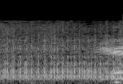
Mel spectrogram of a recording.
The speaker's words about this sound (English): I have something that might be able to open that. All right, ready? My God. Got a chainsaw? He does have a chainsaw.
